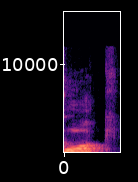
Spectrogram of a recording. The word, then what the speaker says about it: walk: the L is silent the L is silent yeah that's what I'm saying yeah okay so every every every like um every like words coming like qu something s like yeah voiceless ah most of the words most of the words um before the ending of this word we have L this L is silent let me show you some examples we have walk notice the L before the last letter this is silent am I right yeah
